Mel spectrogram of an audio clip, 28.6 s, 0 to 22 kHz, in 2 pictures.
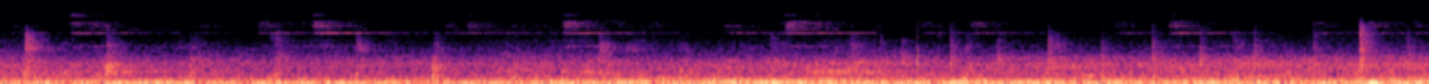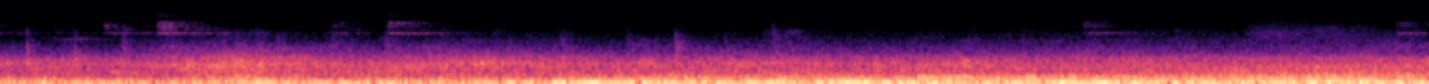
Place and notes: Hand-rung bell in Hongik Station Underground, Seoul, South Korea
Seoul, South Korea, 4 December 2016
